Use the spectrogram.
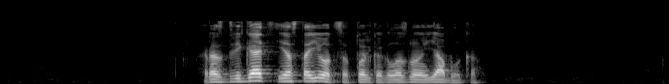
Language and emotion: Russian, neutral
